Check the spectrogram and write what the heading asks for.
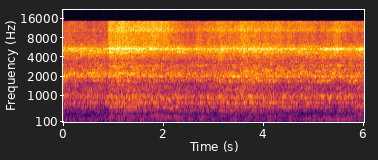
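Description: Large sawmill band saw running and cutting through a log, a steady high whine over a hiss. It gets louder and hissier about a second in, as the blade bites into the wood.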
